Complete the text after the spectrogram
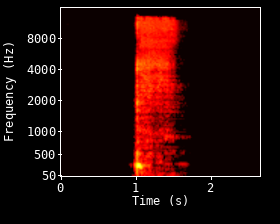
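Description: A young woman sighs briefly close by.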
